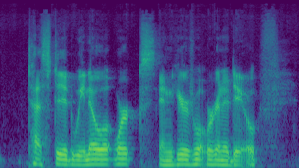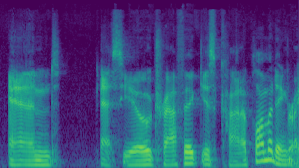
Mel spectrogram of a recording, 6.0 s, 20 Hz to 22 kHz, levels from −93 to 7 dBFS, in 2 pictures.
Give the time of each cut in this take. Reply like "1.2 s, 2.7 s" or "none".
none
